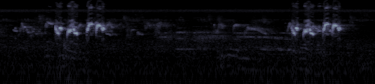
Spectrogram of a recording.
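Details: Red-whiskered bulbul used as a decoy during novice trapping, singing to lure other bulbuls: two loud bursts of rapid, bubbly warbled notes about three and a half seconds apart, with softer scattered chirps in between and a faint steady high whine.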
